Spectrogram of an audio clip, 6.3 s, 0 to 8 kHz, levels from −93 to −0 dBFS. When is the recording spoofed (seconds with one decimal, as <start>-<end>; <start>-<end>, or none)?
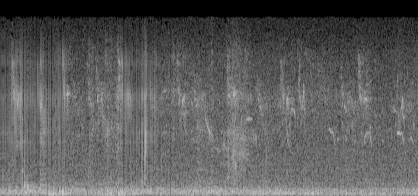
0.0-1.0; 1.8-2.4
